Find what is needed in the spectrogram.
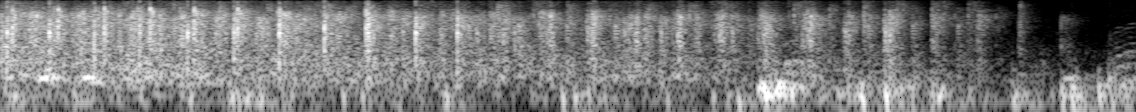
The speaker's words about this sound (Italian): Sono persone come voi, come me, molte persone non hanno mai fatto teatro e si sono messe molto in gioco per farlo, e quindi niente, vi chiedo un grandissimo applauso per loro e vi auguro un buon viaggio.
